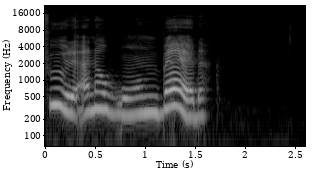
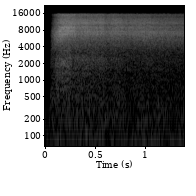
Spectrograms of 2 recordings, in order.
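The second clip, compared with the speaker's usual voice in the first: long, soft hiss of escaping gas; sustained voiceless sss; imitated gas hiss; 15 dB quieter than usual. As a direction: hiss like a helium tank. Helium gas hissing, voiced effect.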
